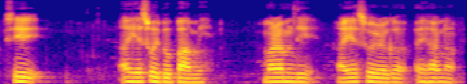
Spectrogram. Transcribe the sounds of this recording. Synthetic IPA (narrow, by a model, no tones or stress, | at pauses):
se | ajesojbɐpami | mɐɾɐmdi | ajesojɾɐɡɐːjɦak̚nɐ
